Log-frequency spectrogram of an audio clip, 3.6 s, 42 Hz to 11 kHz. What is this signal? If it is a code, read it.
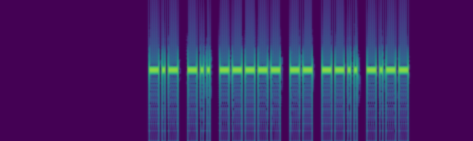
Morse code, heard as a keyed tone, about 50 wpm, 700 Hz. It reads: KD0MZY
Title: USA Call Signs 50wpm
